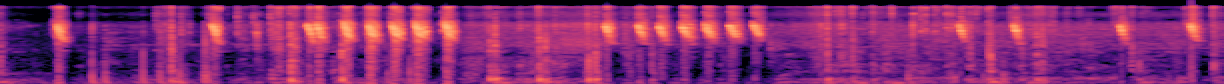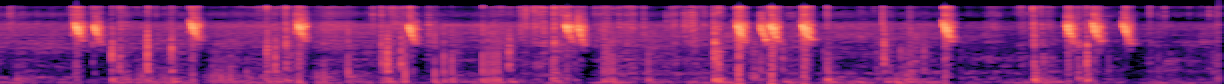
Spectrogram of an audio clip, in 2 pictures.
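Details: Two young sparrows that fell from their nest give thin, high chirps in quick bursts, some fast runs of several notes and scattered single peeps, over soft rustling.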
